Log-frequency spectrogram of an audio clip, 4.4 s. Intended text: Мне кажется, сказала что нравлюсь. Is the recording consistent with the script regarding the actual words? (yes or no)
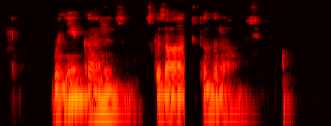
yes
